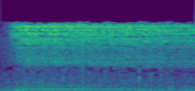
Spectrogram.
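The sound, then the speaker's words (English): A clockwork toy train runs with a steady, loud hissing whirr and a low droning hum beneath it, holding evenly for about two seconds with no voices. “A clockwork train.”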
